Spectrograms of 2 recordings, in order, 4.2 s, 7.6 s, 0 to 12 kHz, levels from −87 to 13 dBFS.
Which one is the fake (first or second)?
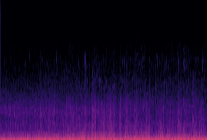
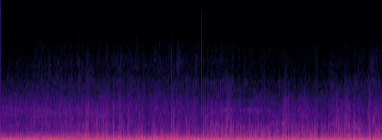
second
